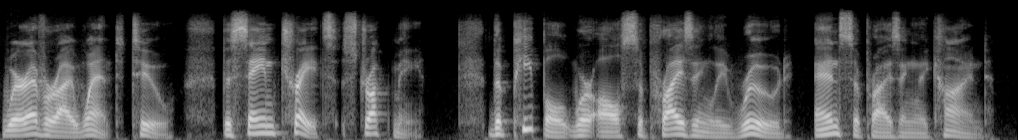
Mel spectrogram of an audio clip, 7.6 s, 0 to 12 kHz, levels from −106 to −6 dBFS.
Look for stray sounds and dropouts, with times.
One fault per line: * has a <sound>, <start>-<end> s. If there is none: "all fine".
all fine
